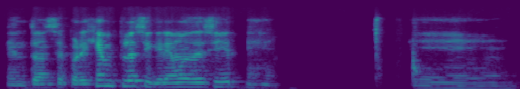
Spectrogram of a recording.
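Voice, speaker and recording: A man's voice: mid-range voice, sing-song, a little slow, a bit bright, dull audio. A man with a Chilean Spanish accent teaching a language class online, explaining step by step and checking in with students often.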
